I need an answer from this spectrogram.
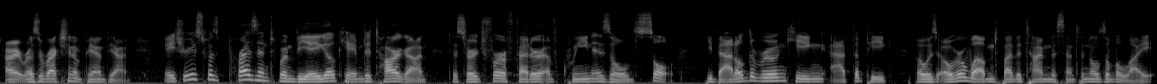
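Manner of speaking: ordinary delivery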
